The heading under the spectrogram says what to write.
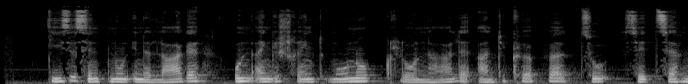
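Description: No faults can be heard anywhere in the recording: no dropouts, clicks, distortion or level jumps.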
